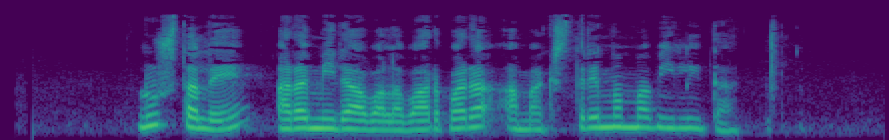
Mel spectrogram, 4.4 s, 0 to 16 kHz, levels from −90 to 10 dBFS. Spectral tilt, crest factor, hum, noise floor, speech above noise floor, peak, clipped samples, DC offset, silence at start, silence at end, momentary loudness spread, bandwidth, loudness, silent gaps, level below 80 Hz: -4.5 dB/octave; 20 dB; none; -65 dBFS; 41 dB; -6 dBFS; under 0.1%; under 0.1%; 0.7 s; 0.6 s; 14 LU; 11.5 kHz; -24 LUFS; none; -74 dBFS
